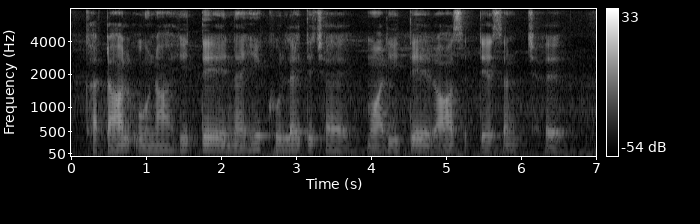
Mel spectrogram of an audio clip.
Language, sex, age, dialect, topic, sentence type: Maithili, male, 18-24, Bajjika, agriculture, statement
